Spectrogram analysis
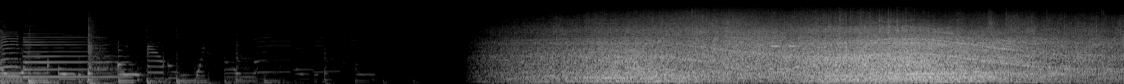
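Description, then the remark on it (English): A few seconds of melodic tones give way to a short pause, then a steady, loud engine rumble with road noise fills the rest, riding inside an early morning bus leaving the Jerusalem bus station bound for Hebron. “I jump on an early morning bus leaving the Jerusalem bus station bound for Hebron.”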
